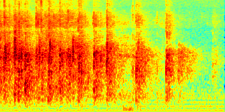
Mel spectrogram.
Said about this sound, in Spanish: Gloria a Dios. Que si le da un aplauso al Señor. Amén. Gloria al Señor.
